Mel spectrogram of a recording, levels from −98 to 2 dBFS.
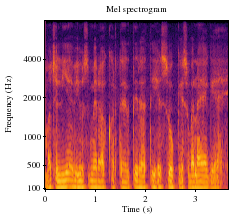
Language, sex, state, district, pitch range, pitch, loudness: Hindi, male, Punjab, Pathankot, 105-115 Hz, 110 Hz, -16 LUFS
